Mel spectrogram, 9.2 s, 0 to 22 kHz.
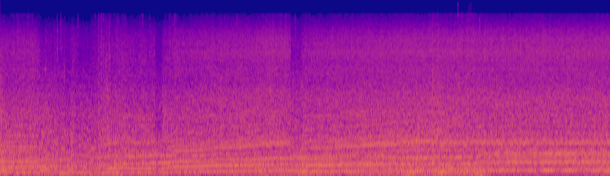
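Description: Car engine held in sixth gear in Forza Horizon 5, a loud continuous droning roar with slowly shifting harmonics and occasional small rev changes, no talk.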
